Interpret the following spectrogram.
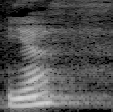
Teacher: Qawmiya, this is going to be idgham with ghunna. Yaf, fa here is going to have a little bit of hams. Allow some of that air to escape.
